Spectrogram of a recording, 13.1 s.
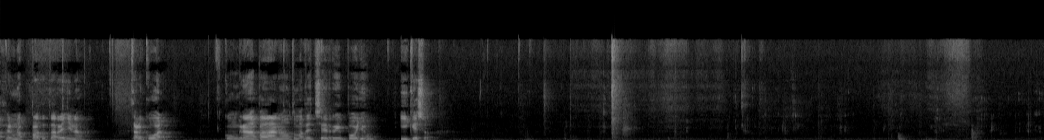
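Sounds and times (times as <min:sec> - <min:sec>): person chewing food: 0:05.9 - 0:13.0.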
